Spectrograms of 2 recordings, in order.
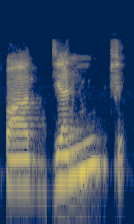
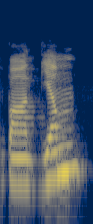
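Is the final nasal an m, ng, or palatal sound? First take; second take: palatal; m. First: The word ends with a palatal nasal sound. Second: The word ends with an m sound. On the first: The speaker calls it right. "the stress has to be on the cha" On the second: The speaker calls it wrong. "It should not be padyam"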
